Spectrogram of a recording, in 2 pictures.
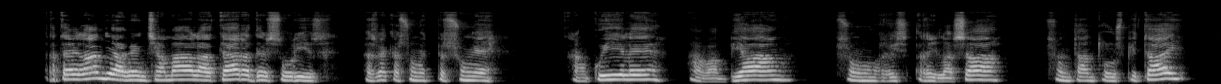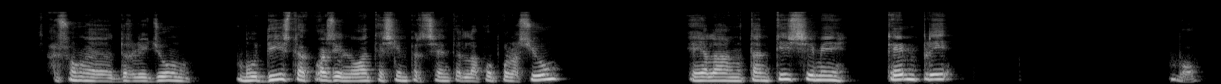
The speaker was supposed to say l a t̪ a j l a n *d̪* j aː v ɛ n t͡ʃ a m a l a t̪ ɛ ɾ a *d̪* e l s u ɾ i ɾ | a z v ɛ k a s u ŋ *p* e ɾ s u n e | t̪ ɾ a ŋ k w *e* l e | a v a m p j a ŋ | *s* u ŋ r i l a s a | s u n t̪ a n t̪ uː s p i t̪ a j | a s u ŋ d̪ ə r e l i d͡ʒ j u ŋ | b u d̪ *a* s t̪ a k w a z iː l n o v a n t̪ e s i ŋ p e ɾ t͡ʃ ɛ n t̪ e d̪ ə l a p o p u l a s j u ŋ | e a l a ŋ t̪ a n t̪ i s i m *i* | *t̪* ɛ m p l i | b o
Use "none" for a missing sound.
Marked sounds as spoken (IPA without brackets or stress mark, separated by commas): d̪, d̪, p, i, s, i, i, t̪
